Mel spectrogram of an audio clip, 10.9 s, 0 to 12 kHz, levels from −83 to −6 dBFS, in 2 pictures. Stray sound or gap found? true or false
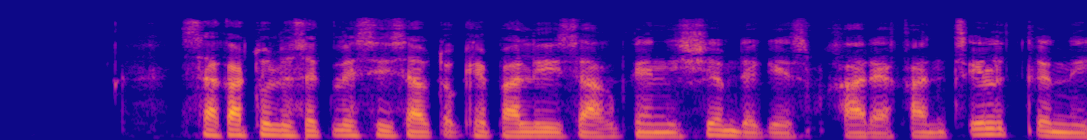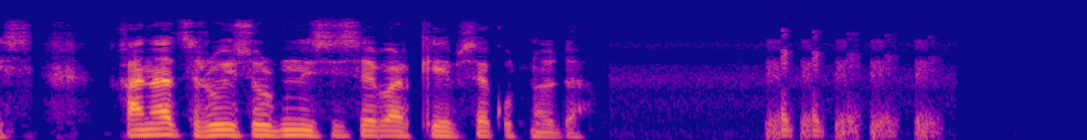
true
